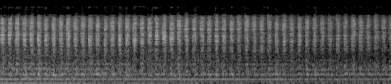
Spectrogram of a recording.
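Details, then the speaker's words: 2005 Chevrolet Corvette, 62,000 miles: sharp high chirp repeating evenly about three times a second over a faint low hum. Source unknown. "okay this is a 2005 Chevy Corvette got 62,000 Mi on it uh I've never bought and sold one of these before let me know in the comments what you think that noise is I have an idea but I want to know what you think thanks"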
